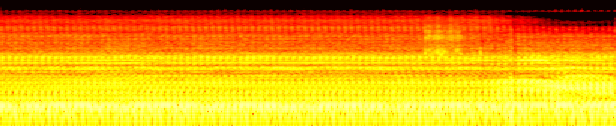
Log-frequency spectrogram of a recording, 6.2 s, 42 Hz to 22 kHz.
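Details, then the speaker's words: Belt-driven air compressor after tightening the loose drive belt and changing to synthetic oil: steady even thump about four a second, no slap or squeal, reaches 175 psi cut-off; runs normally after fix. "Oil was due for a change anyway, but she's just hammering right along now."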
